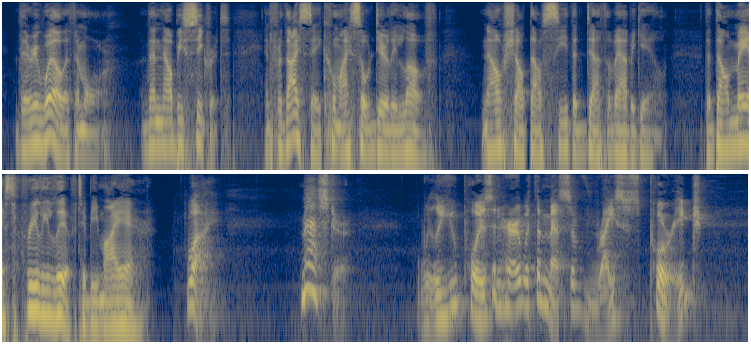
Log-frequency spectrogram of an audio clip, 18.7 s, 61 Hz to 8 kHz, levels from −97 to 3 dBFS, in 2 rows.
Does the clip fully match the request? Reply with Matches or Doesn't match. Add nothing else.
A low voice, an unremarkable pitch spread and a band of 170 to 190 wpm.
Doesn't match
